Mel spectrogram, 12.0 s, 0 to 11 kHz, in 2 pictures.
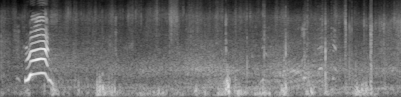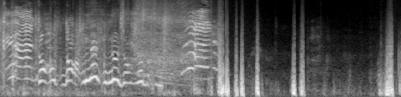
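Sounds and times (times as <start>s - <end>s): running footsteps: 0.0s - 10.6s
child shouting: 0.2s - 0.9s, 3.9s - 5.2s, 6.0s - 9.4s.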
